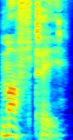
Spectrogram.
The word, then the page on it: mufti: British English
